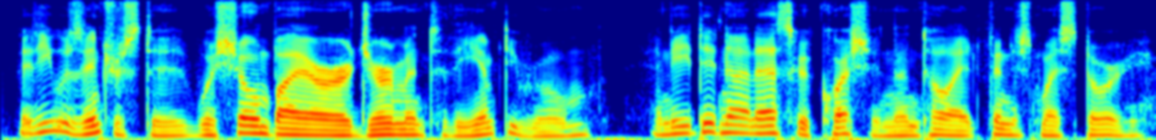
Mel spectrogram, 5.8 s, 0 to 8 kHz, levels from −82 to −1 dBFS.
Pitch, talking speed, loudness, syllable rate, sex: 120 Hz, 270 wpm, -17 LUFS, 7.0 syllables/s, male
